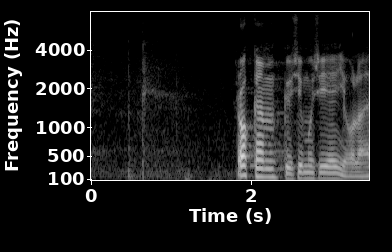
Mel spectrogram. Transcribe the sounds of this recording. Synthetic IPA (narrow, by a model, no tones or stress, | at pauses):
rʔo̞hkemkysʲimusie̞jo̞̰lḛ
